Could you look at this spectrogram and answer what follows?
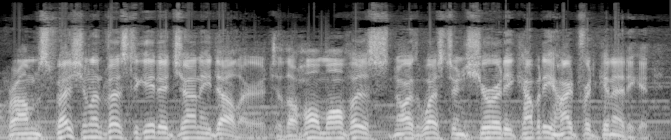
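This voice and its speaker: An actor playing a cool, wry freelance insurance investigator in an old-time radio detective drama. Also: male voice, mid-range voice, expressive, fast talker, music in the background, natural voice. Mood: narrating crisply. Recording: vintage radio broadcast recording.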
